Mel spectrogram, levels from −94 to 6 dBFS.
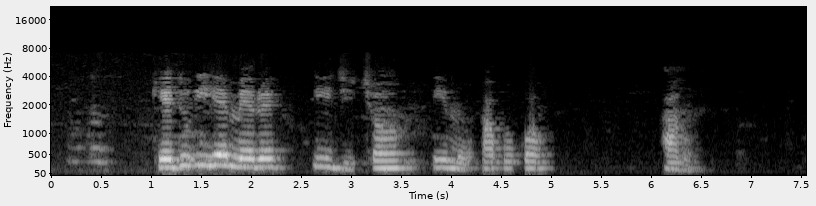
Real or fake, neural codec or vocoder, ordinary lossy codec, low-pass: real; none; AAC, 24 kbps; 7.2 kHz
